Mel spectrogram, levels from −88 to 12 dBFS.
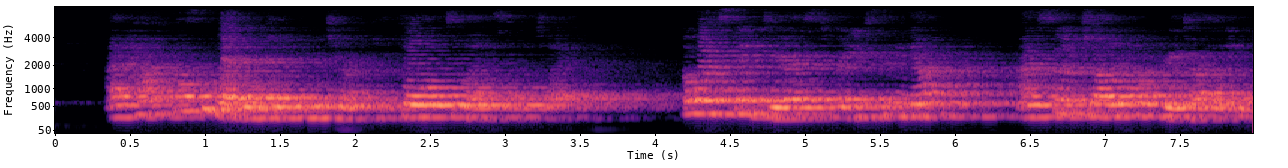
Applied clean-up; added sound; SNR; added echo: none; none; none; reverberation time 2.2 s.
